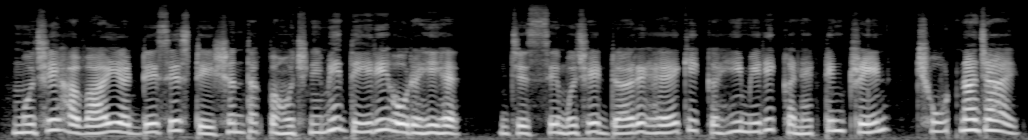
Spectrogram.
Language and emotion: Hindi, fearful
